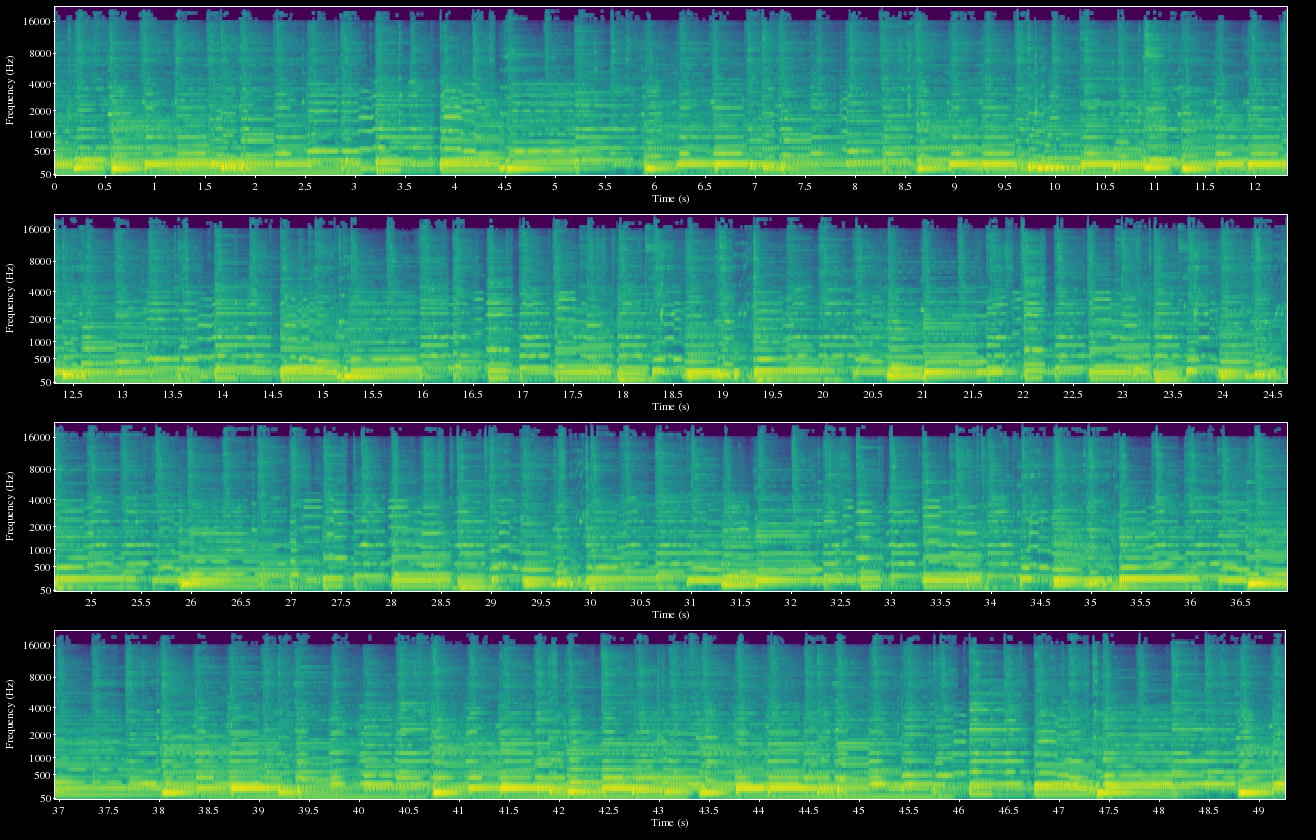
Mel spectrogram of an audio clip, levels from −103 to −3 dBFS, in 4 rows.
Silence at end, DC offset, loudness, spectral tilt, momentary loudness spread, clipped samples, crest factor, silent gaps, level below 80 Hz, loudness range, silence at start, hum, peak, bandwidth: 0 s; under 0.1%; -17 LUFS; -5.5 dB/octave; 7 LU; under 0.1%; 16 dB; none; -36 dBFS; 4 LU; 0 s; none; 0 dBFS; over 20 kHz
